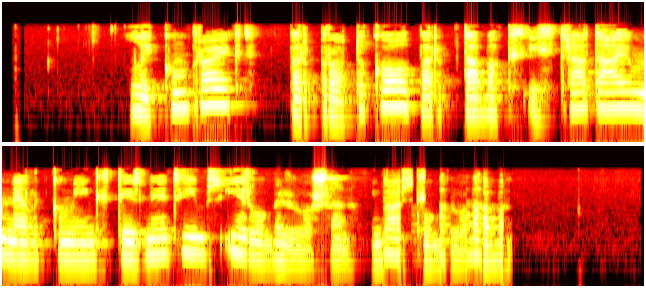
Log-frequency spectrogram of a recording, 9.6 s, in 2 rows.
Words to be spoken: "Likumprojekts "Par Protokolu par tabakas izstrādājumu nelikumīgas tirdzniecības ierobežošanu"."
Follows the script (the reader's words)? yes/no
no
